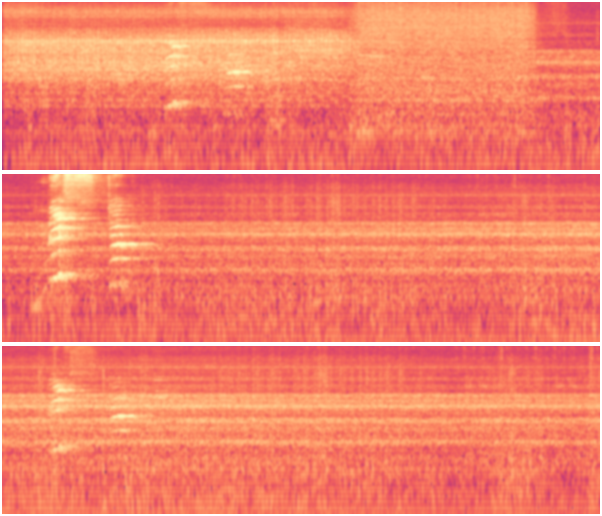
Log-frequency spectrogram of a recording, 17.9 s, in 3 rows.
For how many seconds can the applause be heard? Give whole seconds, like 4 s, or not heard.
not heard.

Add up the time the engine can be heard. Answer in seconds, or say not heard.
18 s.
